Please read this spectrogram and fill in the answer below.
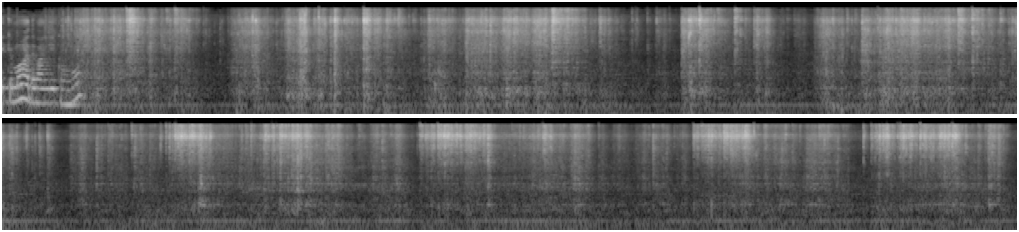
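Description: Plastic packets of dried instant noodles crinkling as they are handled and emptied, with dry noodles rustling and clinking on a steel tray, in uneven bursts.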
